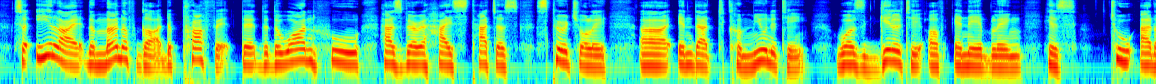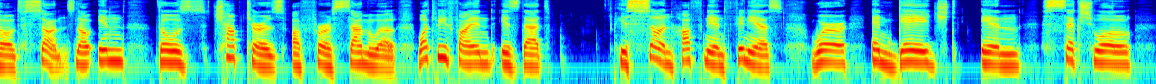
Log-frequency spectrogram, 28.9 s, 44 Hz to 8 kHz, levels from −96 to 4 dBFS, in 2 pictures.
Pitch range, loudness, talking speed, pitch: 135-170 Hz, -15 LUFS, 105 wpm, 150 Hz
